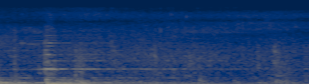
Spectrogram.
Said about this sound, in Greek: Ο μόνος θόρυβος ήταν αυτός που έκανε το ξύλινο σκαρί σπάζοντας το κύμα. Μα αυτός δεν ήταν θόρυβος, ήταν ένα τραγούδι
